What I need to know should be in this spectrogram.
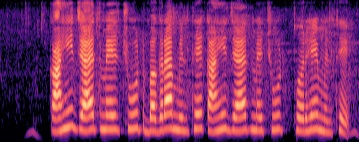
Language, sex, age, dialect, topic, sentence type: Chhattisgarhi, female, 18-24, Northern/Bhandar, banking, statement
